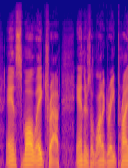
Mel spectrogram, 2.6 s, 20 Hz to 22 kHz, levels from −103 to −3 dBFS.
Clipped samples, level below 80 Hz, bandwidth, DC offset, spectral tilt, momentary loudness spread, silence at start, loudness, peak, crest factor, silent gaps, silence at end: under 0.1%; -58 dBFS; 18.5 kHz; under 0.1%; -5 dB/octave; 8 LU; 0.1 s; -27 LUFS; -10 dBFS; 18 dB; none; 0 s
